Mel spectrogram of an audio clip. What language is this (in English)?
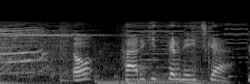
Japanese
